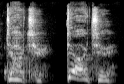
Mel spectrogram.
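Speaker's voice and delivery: high-pitched cry for the doctor; alarmed calling out. Acted. Character calls to the fallen doctor, high alarmed call.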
